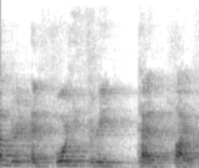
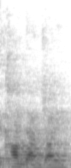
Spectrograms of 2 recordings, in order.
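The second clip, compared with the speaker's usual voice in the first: Ray calming me; 9 semitones lower, 8 dB quieter than usual. Retold or imitated. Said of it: "Ray would tell me, he would say".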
